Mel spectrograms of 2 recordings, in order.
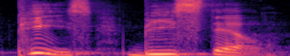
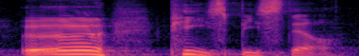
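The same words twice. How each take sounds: First: Slow, firm command with each word spaced out. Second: Sleepy yawning Jesus. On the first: Shown as a demonstration. Jesus rebuking the storm, slow firm command. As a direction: say it slowly, with full authority. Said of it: "That's what he says". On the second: Acted. Jesus just woken by the panicked disciples, sleepy murmur. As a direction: yawn it out like someone just woken. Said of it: "I can imagine he kinda yawns".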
